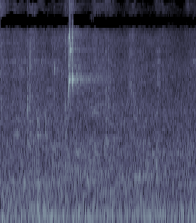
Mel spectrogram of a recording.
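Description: Footsteps on the concrete floor of a parking garage over a steady low rumble, with one sharper click a little under a second in.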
